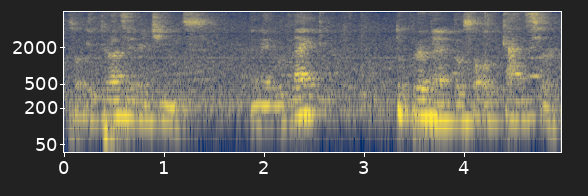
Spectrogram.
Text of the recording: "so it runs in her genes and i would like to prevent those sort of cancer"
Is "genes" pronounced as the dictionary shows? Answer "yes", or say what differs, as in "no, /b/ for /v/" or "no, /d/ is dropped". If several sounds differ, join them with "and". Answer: no, /s/ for /z/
